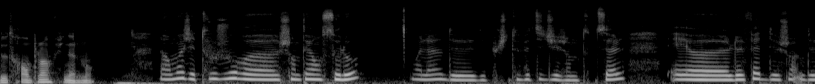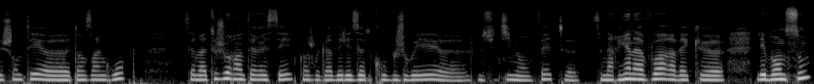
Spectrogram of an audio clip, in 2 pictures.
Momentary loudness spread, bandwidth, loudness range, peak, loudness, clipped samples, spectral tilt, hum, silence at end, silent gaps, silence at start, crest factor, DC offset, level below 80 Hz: 13 LU; 15 kHz; 3 LU; -8 dBFS; -27 LUFS; under 0.1%; -6.5 dB/octave; none; 0.05 s; none; 0 s; 18 dB; under 0.1%; -46 dBFS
